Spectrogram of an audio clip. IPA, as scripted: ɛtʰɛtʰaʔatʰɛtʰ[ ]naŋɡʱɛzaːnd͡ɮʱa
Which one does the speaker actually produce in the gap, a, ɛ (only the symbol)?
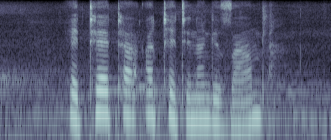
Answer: ɛ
